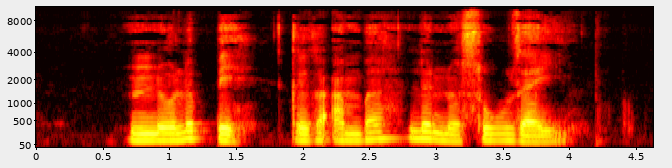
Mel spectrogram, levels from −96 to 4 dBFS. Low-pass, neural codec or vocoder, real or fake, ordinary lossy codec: 9.9 kHz; none; real; AAC, 64 kbps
